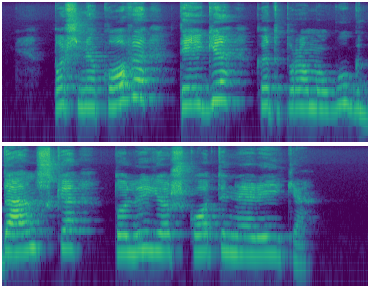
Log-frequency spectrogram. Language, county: Lithuanian, Vilnius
